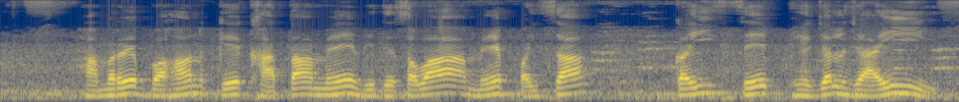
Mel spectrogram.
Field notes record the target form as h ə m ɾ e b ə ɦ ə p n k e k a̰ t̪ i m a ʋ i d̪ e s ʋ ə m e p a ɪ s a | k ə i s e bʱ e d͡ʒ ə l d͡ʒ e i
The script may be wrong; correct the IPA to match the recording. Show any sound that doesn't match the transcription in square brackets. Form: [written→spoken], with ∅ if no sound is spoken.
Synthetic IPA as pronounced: h ə m ɾ e b ə ɦ ə [p→∅] n k e [k→kʰ] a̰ t̪ [i→a] m [a→e] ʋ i d̪ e s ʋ [ə→a] m e p [a→ə] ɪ s a | k ə i s e bʱ e d͡ʒ ə l d͡ʒ [e→a] i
